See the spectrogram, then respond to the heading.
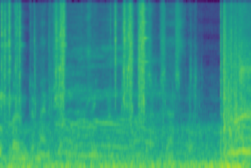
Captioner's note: grunting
